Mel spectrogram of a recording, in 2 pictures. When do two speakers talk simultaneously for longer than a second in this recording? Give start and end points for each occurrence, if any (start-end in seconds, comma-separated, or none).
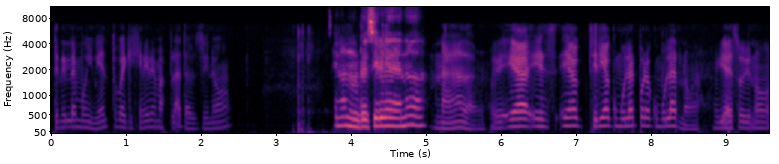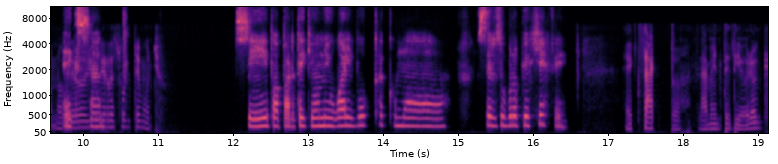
none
